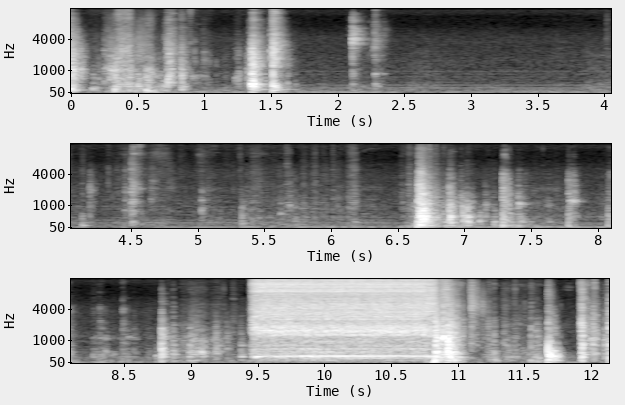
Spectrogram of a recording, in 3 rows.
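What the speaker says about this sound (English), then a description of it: "some of them are riveted in there, so I had to drill those out" A power drill whirs in one steady burst of a second or so, drilling out rivets on a 1970s-built item, preceded by scattered knocks and tool clatter in a quiet room.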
